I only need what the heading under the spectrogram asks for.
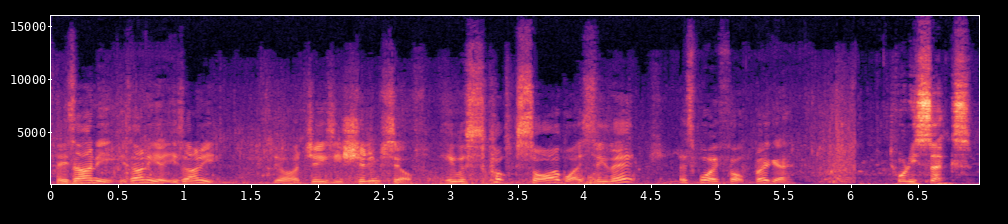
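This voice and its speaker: Here the Kiwi vlogger sounds high, expressive and brisk, tossing off laid-back, slangy outdoor chat among mates. The setting is a farm and a small boat, with strong wind and engine noise throughout.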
